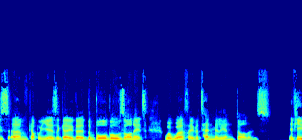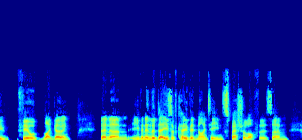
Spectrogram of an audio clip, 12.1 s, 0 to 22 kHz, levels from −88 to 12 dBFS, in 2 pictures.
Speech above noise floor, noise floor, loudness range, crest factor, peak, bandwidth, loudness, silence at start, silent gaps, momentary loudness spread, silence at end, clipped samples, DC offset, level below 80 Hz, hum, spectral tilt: 33 dB; -55 dBFS; 5 LU; 18 dB; -4 dBFS; 11 kHz; -22 LUFS; 0 s; none; 12 LU; 0.3 s; under 0.1%; under 0.1%; -64 dBFS; none; -5 dB/octave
